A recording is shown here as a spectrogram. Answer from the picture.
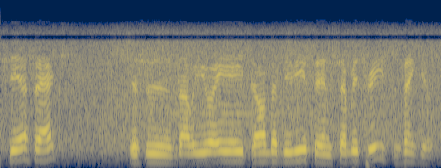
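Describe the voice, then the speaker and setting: This man's voice sits high in pitch, with monotone, flat intonation. Noticeable background noise runs underneath. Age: 80s+. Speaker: amateur radio operator. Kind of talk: radio net check-in. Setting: amateur radio transmission. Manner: halting.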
